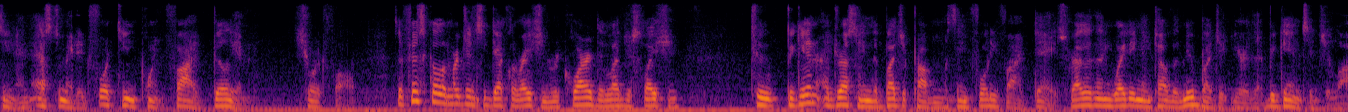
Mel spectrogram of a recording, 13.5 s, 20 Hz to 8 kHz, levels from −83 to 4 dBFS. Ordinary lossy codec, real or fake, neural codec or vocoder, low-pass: Opus, 32 kbps; fake; codec, 44.1 kHz, 7.8 kbps, Pupu-Codec; 7.2 kHz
